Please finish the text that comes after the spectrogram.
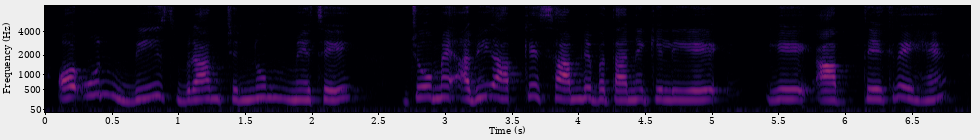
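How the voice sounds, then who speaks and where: A woman teaching Hindi grammar in a lecture, explaining patiently with everyday examples. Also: high voice. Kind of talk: classroom lecture.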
